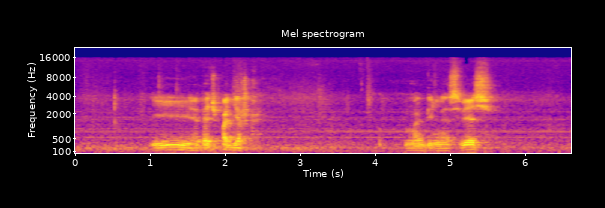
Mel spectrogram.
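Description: A middle-aged man speaks calmly into a close microphone in short phrases.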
